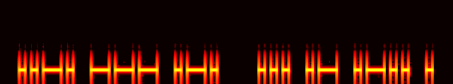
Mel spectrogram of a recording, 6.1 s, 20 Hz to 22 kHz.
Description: Morse code, heard as a keyed tone, about 15 wpm, 700 Hz. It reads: FOR SALE
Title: Sentences from Top 1400 Words 15wpm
